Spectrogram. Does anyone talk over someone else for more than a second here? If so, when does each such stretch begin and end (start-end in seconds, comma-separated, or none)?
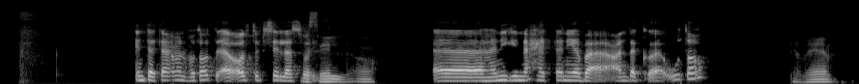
none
